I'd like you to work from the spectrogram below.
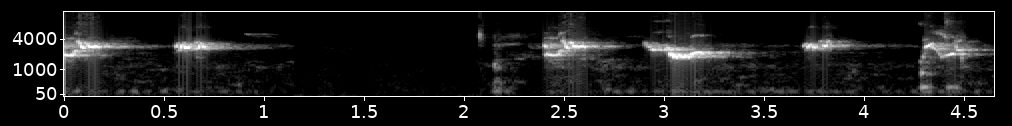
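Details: American Robin, presumably male, singing its typical song: short, clear, whistled caroling phrases that rise and fall, about six in under five seconds with brief pauses, the last higher and squeakier; each phrase is itself a song strung into a sequence.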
